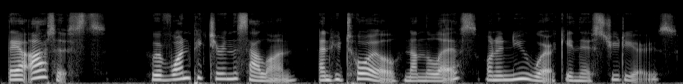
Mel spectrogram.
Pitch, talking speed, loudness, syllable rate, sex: 215 Hz, 200 wpm, -19 LUFS, 5.1 syllables/s, female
